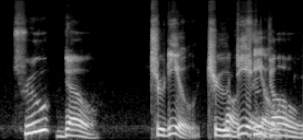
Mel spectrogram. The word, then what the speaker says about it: Trudeau: Trudeau, like dough.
